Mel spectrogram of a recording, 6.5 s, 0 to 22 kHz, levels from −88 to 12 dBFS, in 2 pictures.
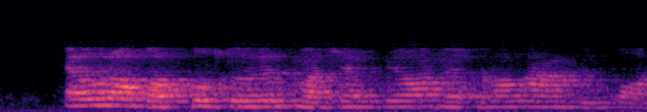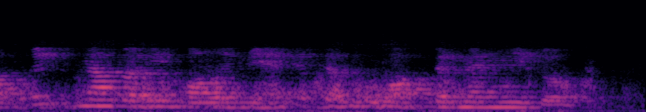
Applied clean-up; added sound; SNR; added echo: neural separator model SepFormer DNS4.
